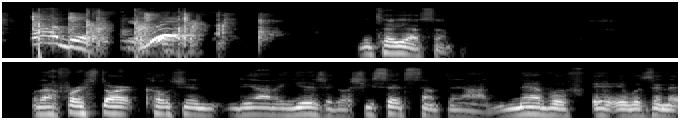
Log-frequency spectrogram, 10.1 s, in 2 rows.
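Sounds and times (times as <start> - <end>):
speech: 0.0 - 1.6, 2.7 - 3.5, 5.3 - 10.1
audience clapping: 0.0 - 2.2.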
